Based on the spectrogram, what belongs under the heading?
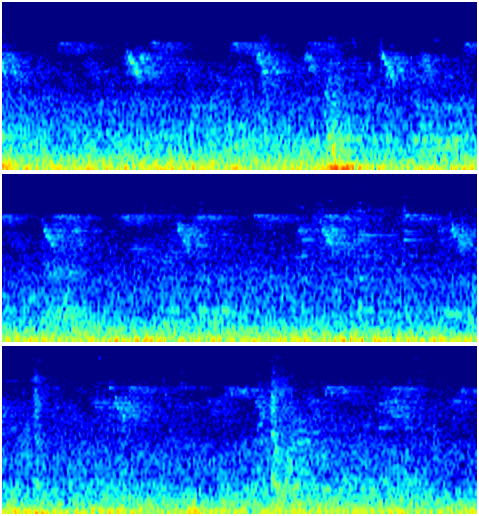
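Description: A bird chirping: short high chirps falling in pitch, repeated about twice a second, over a steady low rumble, with a brief thump about two and a half seconds in.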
